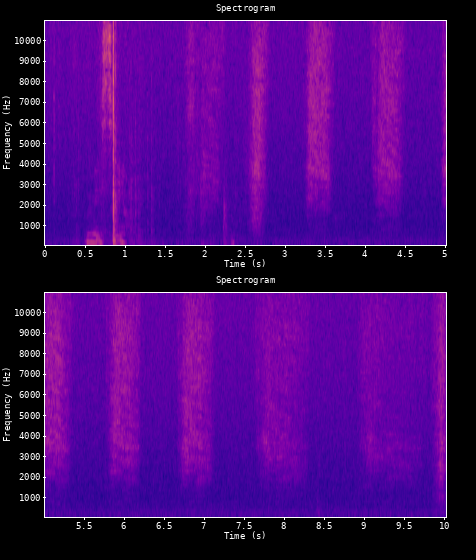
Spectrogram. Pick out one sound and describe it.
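A foam brush strokes across a smooth mat with soft swishes.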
